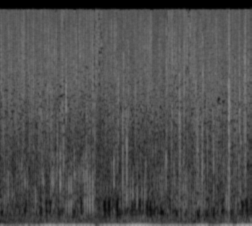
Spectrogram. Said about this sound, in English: Now, it may just sound like some bubbling, but that's actually fish burping. But what's that crackling sound? Is it just the microphone? Are they near some underwater pocket spurting out air?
